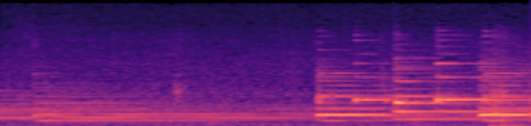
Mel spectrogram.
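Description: Celtic harp played solo: plucked notes ring on and slowly fade, then about two-thirds of the way in a louder plucked chord starts a run of new notes.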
